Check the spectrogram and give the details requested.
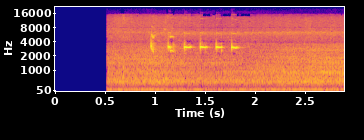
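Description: Grey-breasted Crake giving a quick run of about six high, sharp metallic notes, evenly spaced, over a steady background hiss.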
